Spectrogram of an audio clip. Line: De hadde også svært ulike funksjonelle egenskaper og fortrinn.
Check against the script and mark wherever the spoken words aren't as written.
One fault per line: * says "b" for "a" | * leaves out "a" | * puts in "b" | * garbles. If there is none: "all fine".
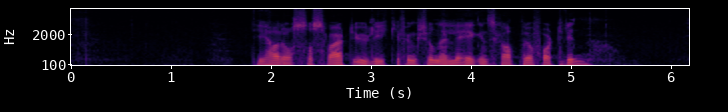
* says "har" for "hadde"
